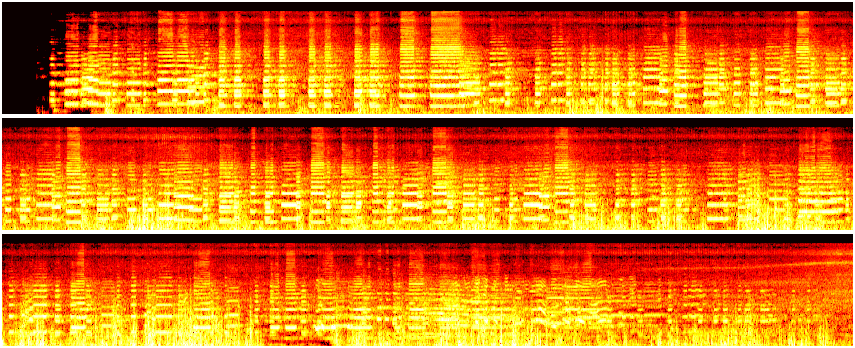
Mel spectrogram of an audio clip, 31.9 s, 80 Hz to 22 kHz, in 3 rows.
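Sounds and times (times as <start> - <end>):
multi-tone air horn melody: 0.4 - 31.9
rushes of noise: 10.7 - 31.9.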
